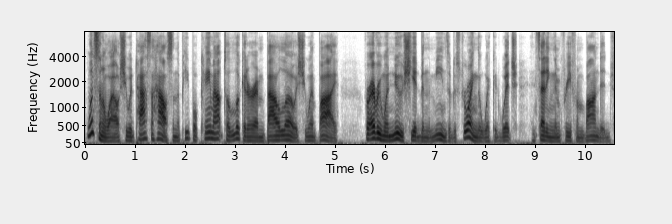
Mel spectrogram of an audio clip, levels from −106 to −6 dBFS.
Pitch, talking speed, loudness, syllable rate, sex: 110 Hz, 250 wpm, -20 LUFS, 5.6 syllables/s, male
